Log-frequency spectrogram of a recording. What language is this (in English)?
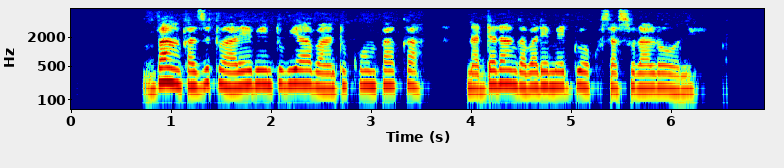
Ganda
